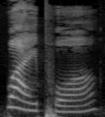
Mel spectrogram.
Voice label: "waipo", Chinese; Survival Chinese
